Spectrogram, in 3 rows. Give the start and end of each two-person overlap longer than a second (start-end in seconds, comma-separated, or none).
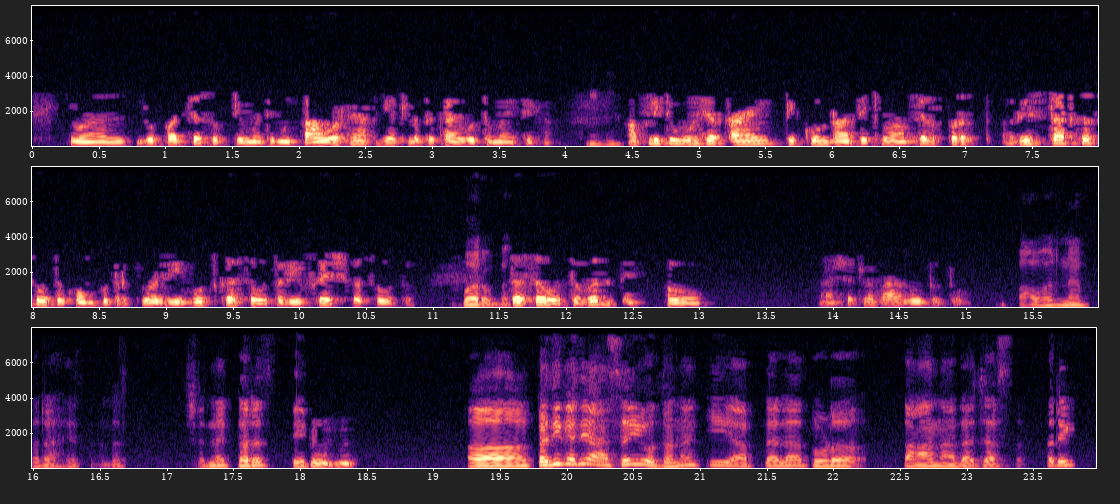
none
